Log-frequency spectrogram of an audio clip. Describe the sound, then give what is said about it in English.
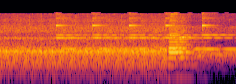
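A Norfolk Southern passenger train, the Blue Ribbon Special with locomotives and equipment from the Office Car Special Fleet, rolls into a station on a run between Atlanta and Chattanooga with a steady rumble, high sustained tones riding over the clatter and a brief swell of louder noise near the end. “Blue Ribbon Special is now approaching the station. Please be ready to board.”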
